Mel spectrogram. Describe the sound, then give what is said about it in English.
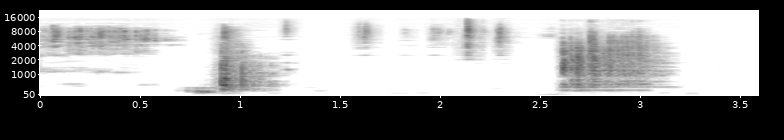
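A handful of seven dice rattle and clatter across a hard surface during a tabletop game: an opening shake, a burst of tumbling, scattered small clicks, then a final rolling clatter, fairly loud with no voices. “Okay, he did roll two twos and a nudge.”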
